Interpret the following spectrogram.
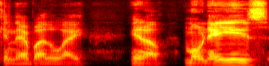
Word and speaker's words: Monet: Monets are in there, Renoir, all these famous artists that don't pronounce the T at the end of their name.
